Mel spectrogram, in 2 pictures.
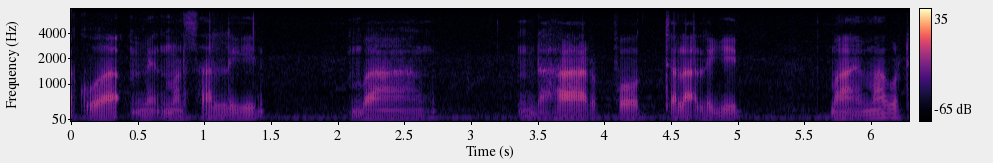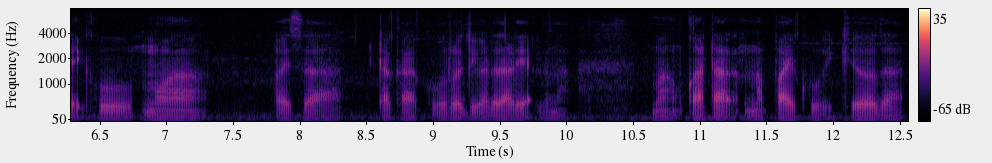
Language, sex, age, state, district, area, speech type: Santali, male, 45-60, West Bengal, Dakshin Dinajpur, rural, spontaneous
